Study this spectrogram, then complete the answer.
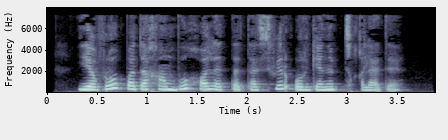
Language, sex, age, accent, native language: Uzbek, female, 18-24, Farg'ona, Uzbek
